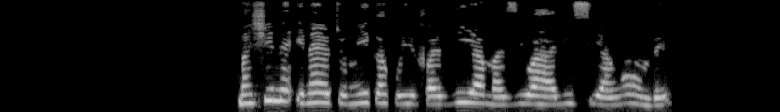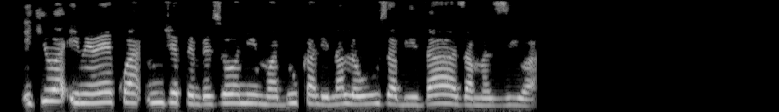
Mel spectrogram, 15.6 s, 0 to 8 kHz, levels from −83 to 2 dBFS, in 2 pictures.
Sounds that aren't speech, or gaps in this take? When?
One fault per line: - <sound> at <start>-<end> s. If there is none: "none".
none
